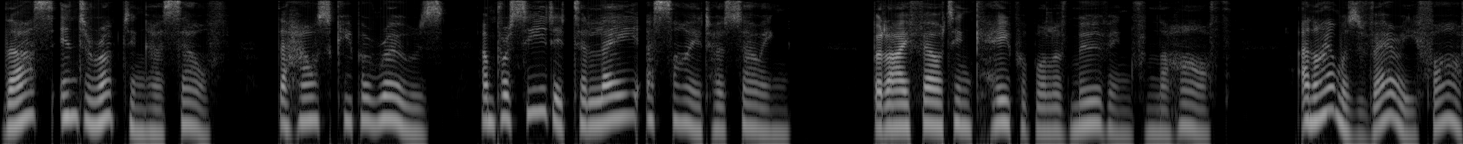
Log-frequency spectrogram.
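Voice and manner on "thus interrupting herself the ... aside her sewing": plain reading voice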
